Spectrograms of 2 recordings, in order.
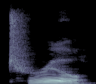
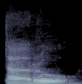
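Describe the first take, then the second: First: "true" with T and R blended, like southern Vietnamese tr; correct TR blend. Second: "taru" as a wrong "true", vowel slipped between T and R; mistaken extra vowel. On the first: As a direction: glide straight from T into R in "true". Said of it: "when you say tr". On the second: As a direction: break the cluster wrongly into "taru". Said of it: "you might say something like". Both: Shown as a demonstration.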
